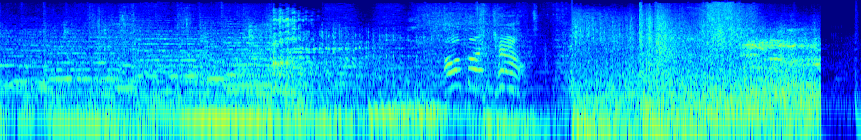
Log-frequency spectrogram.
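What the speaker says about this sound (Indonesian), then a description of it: "Kemudian Striker Eureka pun meledak." Giant robot Striker Eureka blowing up in the Pacific Rim film, a sustained booming, crashing roar with rumbling low end and mechanical debris, loud throughout and cutting off abruptly near the end.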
